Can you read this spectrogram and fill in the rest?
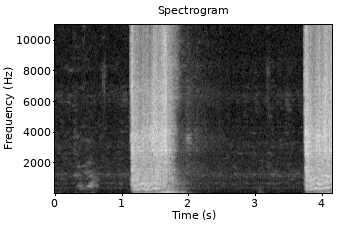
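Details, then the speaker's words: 1982 Chevy pickup, carburetor bowl primed, fuel line routed into a bottle to check delivery: two short bursts of cranking with silence between, never fires; fuel pump not pumping, cause not yet found. "I got to figure out why this thing ain't pumping fill."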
